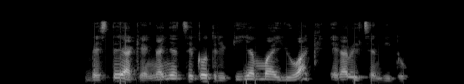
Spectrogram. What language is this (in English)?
Basque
